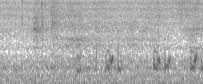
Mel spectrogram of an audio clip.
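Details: Pet guinea pig Mama Kona gives faint, brief chirping squeaks in small clusters over a steady low background hum, the notes coming after a near-silent first half.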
